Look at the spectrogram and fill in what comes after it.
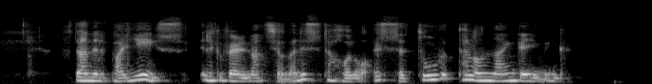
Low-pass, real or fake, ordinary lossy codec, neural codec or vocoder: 10.8 kHz; fake; AAC, 48 kbps; autoencoder, 48 kHz, 32 numbers a frame, DAC-VAE, trained on Japanese speech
